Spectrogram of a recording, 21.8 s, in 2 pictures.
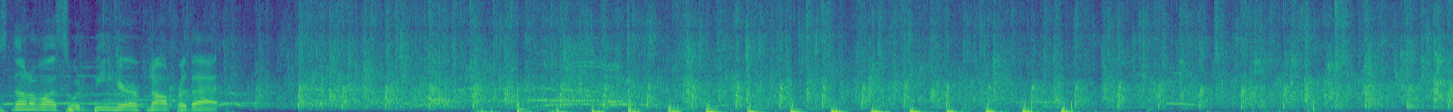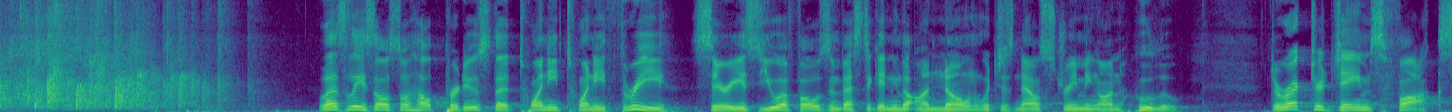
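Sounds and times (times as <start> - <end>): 
audience applause: 0.0 - 12.8
speech: 0.1 - 1.8, 13.3 - 19.8, 20.4 - 21.7.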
